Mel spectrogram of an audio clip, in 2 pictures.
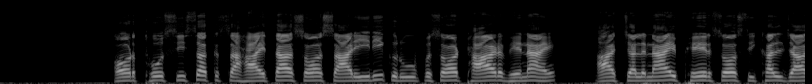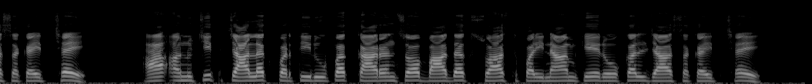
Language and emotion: Maithili, neutral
